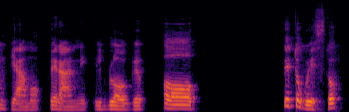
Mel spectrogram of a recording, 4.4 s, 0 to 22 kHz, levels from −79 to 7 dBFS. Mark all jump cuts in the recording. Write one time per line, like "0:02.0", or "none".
0:01.1
0:01.9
